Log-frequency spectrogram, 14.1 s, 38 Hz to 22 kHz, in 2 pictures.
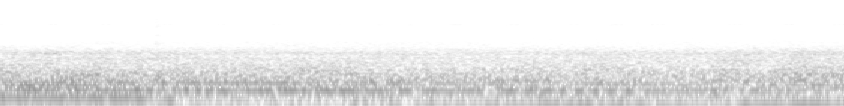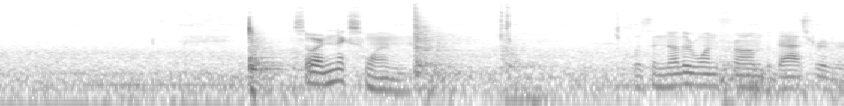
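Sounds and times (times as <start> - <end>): insect chirping: 1.7 - 9.7.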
